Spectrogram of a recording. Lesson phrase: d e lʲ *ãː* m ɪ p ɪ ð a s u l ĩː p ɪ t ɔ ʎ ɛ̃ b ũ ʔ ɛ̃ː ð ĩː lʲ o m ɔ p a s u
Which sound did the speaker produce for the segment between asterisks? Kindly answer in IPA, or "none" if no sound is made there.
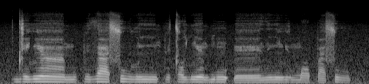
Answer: ãː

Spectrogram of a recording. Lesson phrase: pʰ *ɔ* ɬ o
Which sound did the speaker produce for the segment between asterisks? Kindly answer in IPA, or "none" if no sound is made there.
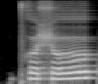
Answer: o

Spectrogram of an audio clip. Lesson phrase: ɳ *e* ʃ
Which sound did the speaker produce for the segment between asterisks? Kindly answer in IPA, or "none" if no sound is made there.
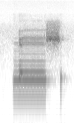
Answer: e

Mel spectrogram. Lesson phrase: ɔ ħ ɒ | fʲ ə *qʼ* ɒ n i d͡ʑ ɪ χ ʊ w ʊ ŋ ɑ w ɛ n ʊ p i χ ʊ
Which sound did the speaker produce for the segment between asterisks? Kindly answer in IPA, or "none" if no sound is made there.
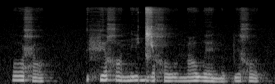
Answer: χ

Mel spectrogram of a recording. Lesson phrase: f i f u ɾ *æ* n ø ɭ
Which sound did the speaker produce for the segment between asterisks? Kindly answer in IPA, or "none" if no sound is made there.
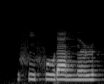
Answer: æ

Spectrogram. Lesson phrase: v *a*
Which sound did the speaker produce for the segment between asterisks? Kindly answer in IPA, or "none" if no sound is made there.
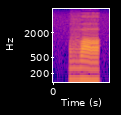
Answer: a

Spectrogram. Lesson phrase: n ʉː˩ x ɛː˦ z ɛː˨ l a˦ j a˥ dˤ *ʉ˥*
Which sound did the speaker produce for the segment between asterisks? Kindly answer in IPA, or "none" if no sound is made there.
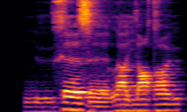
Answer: ʉ˥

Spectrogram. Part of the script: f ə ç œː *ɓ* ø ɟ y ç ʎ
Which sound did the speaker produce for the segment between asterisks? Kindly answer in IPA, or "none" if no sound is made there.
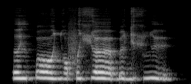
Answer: ɓ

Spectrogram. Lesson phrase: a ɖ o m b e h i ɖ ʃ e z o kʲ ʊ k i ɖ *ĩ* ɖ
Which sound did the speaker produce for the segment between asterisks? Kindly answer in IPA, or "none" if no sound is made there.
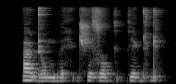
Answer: i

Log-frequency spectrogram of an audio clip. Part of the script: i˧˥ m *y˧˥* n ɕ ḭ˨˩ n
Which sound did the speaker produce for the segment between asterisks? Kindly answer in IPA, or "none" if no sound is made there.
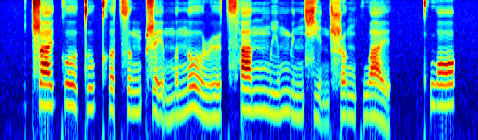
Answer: y˧˥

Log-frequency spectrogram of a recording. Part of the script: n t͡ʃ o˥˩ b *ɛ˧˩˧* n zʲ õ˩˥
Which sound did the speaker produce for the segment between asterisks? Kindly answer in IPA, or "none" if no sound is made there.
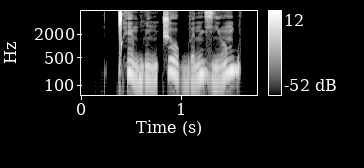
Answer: ɛ˩˥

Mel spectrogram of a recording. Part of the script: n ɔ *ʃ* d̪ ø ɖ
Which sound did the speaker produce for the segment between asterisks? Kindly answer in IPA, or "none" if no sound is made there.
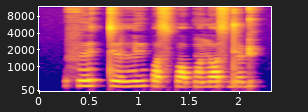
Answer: s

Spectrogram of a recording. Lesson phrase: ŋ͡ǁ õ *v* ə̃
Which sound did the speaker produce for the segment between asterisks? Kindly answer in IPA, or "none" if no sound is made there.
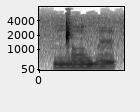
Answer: w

